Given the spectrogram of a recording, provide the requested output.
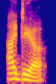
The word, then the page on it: idea: Indian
